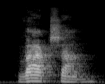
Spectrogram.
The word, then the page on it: aware: American English; [ə.ˈwɛə(r)]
